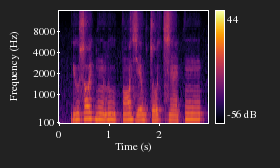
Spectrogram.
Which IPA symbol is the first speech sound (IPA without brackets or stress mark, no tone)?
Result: ɾʲ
